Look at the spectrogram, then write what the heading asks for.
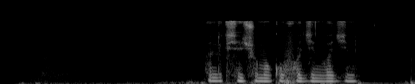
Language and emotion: Russian, neutral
